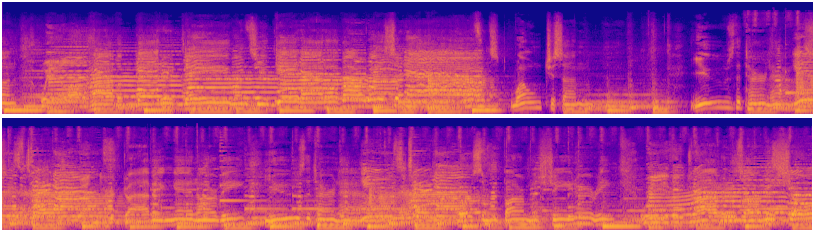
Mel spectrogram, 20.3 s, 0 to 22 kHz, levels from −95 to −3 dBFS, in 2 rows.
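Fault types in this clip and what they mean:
jitter buffer speed-up: 6.05 to 6.75 s, short pitch-period slices are cut to drain surplus buffered audio, so it plays at 111% speed with unchanged pitch.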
